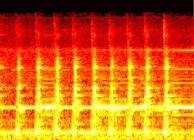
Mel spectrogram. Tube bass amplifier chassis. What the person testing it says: if I tap on it, you can hear it. Ding ding, whistle, whistle, whistle.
